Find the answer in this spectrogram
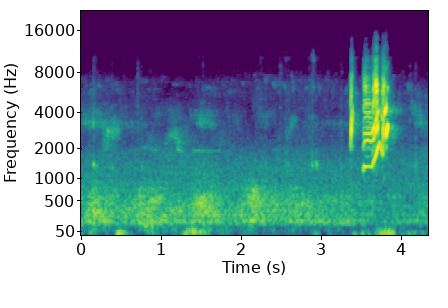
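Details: European goldfinch (Carduelis carduelis), a hefty bird filmed in early April, gives a threat call intimidating another goldfinch: one sharp note, then a quick harsh twittering burst of buzzy high notes under half a second.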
